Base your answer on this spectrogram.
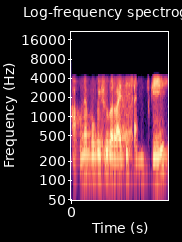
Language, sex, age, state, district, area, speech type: Hindi, male, 18-30, Madhya Pradesh, Betul, urban, conversation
